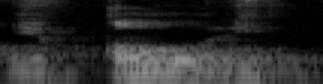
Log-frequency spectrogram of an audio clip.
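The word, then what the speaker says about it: بقول: Qo bukan ka. Biqo, biqauli.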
